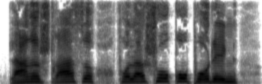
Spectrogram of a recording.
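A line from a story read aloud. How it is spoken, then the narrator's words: Calling back. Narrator (German): rief zurück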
